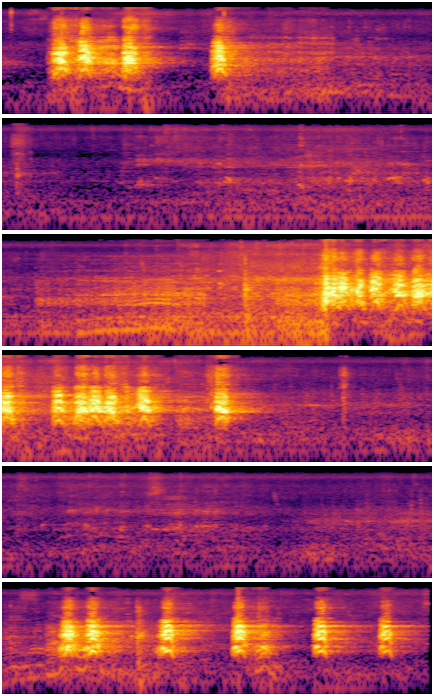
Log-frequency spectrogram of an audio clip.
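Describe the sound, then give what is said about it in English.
Two dogs bark aggressively at each other through a fence, fighting, in three loud, rapid bursts at the start, middle and end, separated by quieter stretches with a low rumble in between. No one speaks. “And it was these two dogs fighting each other until the fence is taken away.”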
